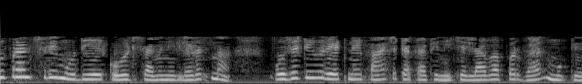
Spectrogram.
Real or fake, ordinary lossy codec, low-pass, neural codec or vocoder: real; MP3, 16 kbps; 3.6 kHz; none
